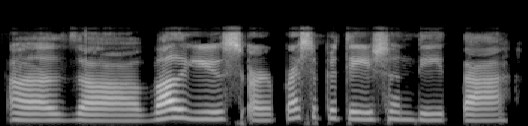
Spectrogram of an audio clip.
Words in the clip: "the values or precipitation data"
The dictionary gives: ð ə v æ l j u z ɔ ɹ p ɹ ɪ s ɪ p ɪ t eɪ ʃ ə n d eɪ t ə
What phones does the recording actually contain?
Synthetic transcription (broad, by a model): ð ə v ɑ l j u s ɔ ɹ p ɹ ɪ s ɪ p ɪ t eɪ ʃ ə n d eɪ t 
